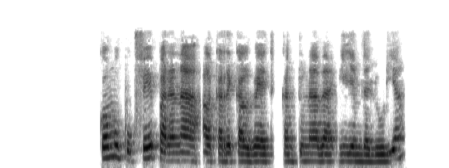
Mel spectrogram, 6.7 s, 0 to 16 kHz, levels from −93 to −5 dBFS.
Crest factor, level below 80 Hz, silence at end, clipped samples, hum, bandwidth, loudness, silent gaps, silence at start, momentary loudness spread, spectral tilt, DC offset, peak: 16 dB; -62 dBFS; 0.7 s; under 0.1%; none; 8 kHz; -17 LUFS; 4.12-4.24 s; 1.5 s; 6 LU; -6 dB/octave; under 0.1%; -2 dBFS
